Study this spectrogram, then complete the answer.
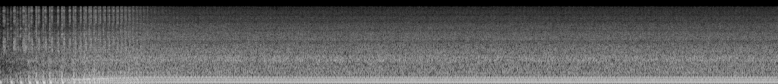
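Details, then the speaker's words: Honda-powered auto-choke lawnmower after the Honda service-bulletin fix for chugging and stalling after startup, new governor spring fitted and rpm set near 3000: catches after a second, rises, then settles into a steady drone with no hunting; running properly. "Set your RPMs to as close to 3000 as you can, and it's going to solve that problem in most cases on your Honda powered lawnmower that has the auto choke system on it."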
